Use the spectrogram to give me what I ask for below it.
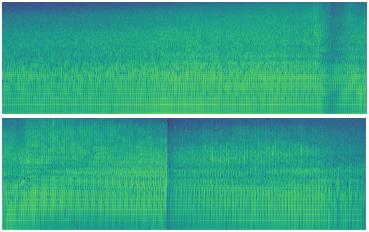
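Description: Motorcycle engine running, not a Harley-Davidson Milwaukee-Eight, giving a steady, loud, droning hum with two brief dips in the sound partway through.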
